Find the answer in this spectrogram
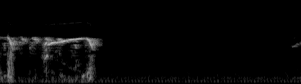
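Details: Young bald eagle squeeing at a nest at Fraser Point in August: a single high, thin, wavering squeal lasting about a second, followed by near silence and a faint rising note at the end.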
